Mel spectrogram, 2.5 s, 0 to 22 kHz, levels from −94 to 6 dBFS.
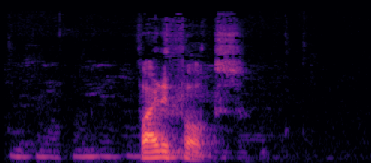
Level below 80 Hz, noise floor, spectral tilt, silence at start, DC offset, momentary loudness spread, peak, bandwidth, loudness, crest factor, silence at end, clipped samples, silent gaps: -76 dBFS; -76 dBFS; -5.5 dB/octave; 0.1 s; under 0.1%; 17 LU; -10 dBFS; 16.5 kHz; -28 LUFS; 22 dB; 0.9 s; under 0.1%; none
